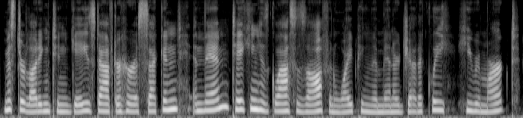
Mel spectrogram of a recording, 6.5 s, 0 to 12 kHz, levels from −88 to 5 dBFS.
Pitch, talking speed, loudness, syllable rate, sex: 215 Hz, 175 wpm, -16 LUFS, 5.3 syllables/s, female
